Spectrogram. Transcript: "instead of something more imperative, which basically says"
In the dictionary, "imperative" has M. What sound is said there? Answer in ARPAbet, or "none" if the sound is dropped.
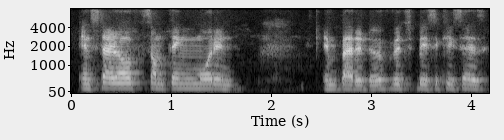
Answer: M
